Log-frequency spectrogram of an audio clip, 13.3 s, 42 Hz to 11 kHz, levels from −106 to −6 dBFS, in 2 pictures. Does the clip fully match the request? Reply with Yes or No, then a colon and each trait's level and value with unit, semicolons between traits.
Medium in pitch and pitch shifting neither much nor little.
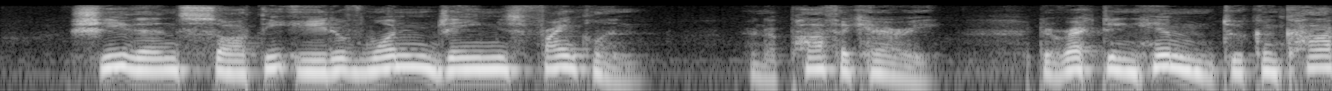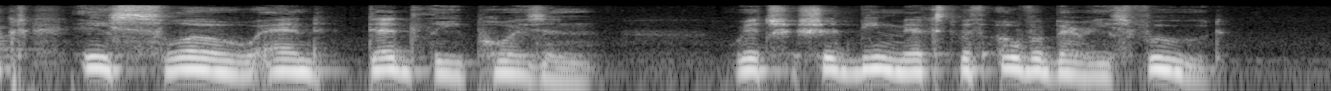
Yes: medium, 145 Hz; average, 3.6 semitones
